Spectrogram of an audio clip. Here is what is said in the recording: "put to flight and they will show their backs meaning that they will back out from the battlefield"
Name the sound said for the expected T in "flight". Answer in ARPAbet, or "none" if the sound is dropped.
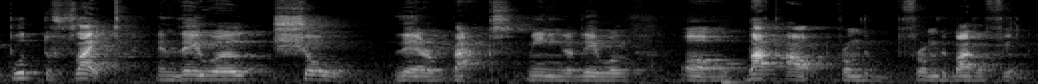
T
